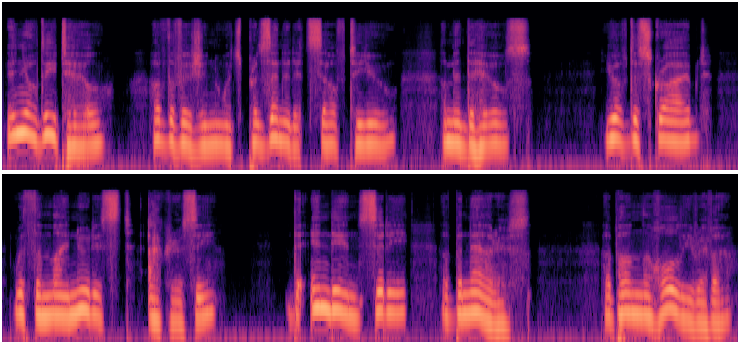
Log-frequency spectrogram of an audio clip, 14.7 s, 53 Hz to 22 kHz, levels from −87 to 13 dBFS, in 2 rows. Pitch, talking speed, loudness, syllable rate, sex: 145 Hz, 120 wpm, -18 LUFS, 4.6 syllables/s, male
